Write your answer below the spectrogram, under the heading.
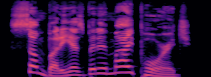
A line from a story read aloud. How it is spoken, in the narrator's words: said the middle bear in his middle voice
